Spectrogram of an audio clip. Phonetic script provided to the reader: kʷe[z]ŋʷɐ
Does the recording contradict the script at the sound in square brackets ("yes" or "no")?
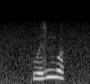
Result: no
